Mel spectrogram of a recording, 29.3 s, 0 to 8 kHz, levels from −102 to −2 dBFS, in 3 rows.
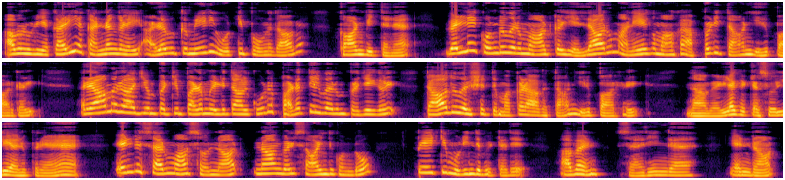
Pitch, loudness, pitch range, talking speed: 230 Hz, -15 LUFS, 185-260 Hz, 90 wpm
